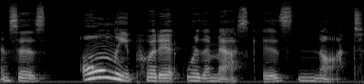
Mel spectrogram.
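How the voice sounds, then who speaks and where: A woman speaks with vocal fry. Her pitch is very deep and low. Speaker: video editing tutorial creator. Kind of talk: tutorial. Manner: casual, hesitant with fillers.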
